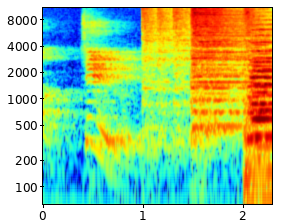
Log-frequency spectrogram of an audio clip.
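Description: Big-band jazz ensemble starting a tune: drum-kit cymbal and hi-hat come in about a second in, and the band's sound grows fuller and louder half a second later.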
